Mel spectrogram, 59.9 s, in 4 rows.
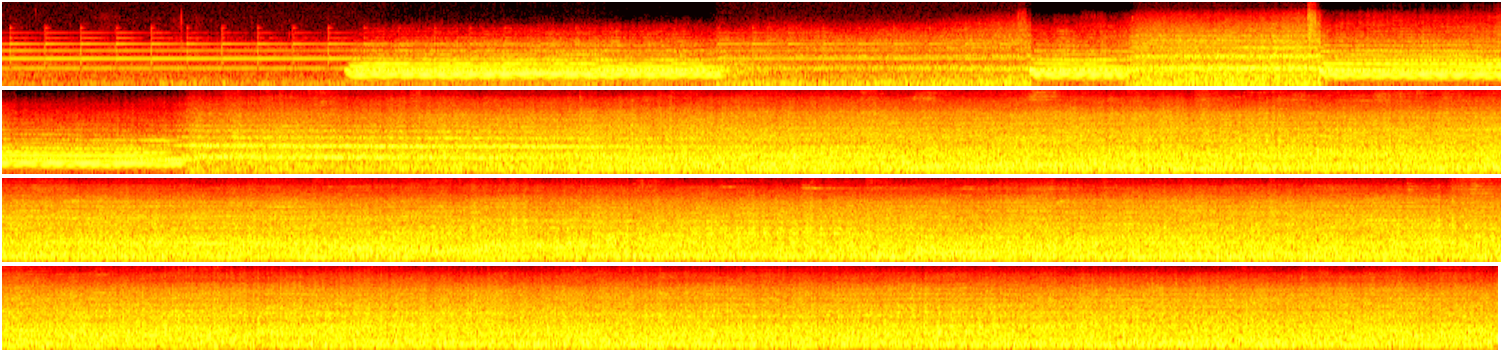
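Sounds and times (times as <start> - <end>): crossing warning bells ringing: 0.0 - 11.1, 43.6 - 48.9
train rumbling and wheel clatter: 2.8 - 59.9
locomotive air horn blasts: 3.4 - 7.4, 10.3 - 11.4, 13.1 - 20.8.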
